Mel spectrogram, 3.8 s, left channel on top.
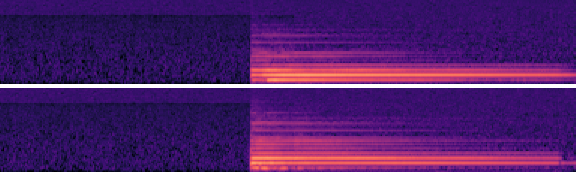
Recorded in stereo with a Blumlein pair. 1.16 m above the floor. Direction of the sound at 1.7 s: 30° right.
